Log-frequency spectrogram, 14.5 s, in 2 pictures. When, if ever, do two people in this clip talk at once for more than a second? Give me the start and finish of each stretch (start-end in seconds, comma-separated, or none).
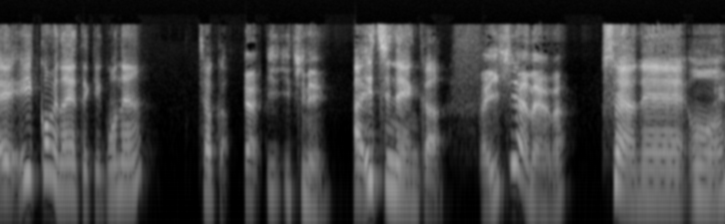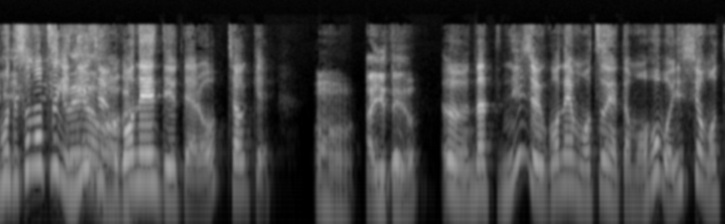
7.2-8.7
